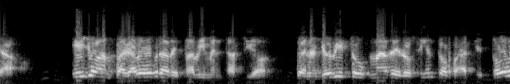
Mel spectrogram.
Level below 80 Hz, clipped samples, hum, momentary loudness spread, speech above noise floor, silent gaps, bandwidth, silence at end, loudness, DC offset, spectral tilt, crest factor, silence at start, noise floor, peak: -68 dBFS; under 0.1%; none; 8 LU; 37 dB; none; 13.5 kHz; 0 s; -13 LUFS; under 0.1%; -1.5 dB/octave; 14 dB; 0 s; -50 dBFS; 0 dBFS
